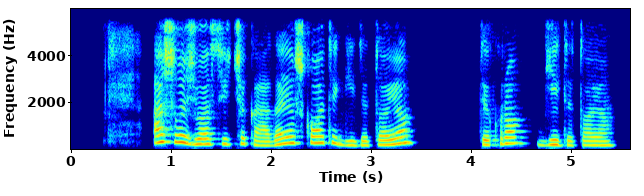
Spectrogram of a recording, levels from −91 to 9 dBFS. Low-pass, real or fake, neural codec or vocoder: 5.4 kHz; real; none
